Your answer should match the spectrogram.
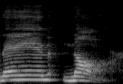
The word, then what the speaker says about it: Nanar: And it sounds just like it's spelled, Nan-nar.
